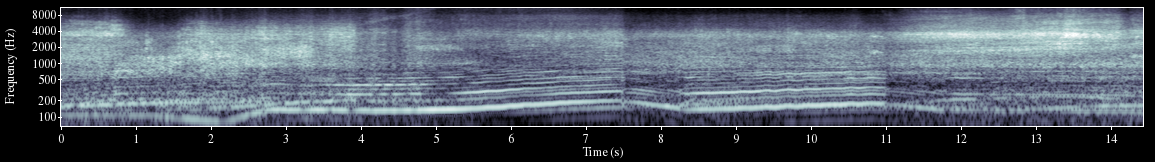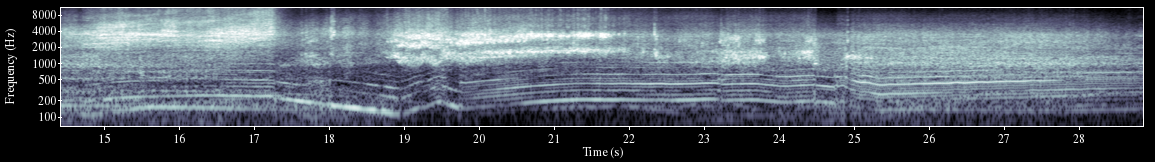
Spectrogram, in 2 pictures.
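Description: A car engine revving hard, its pitch climbing and then dropping sharply again and again, with tyre squeal through the middle. The sound fades out near the end.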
